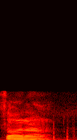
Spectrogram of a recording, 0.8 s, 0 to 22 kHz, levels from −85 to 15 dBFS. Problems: none marked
